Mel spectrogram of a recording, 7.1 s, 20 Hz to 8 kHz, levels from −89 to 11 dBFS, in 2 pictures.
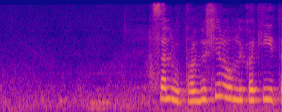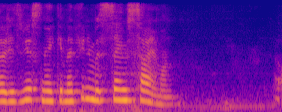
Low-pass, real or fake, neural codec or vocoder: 7.2 kHz; fake; codec, 16 kHz, 2 kbps, X-Codec, WavLM features, trained on Multilingual LibriSpeech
